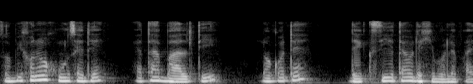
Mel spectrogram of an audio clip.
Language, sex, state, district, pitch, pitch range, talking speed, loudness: Assamese, male, Assam, Sonitpur, 155 Hz, 140-170 Hz, 125 wpm, -16 LUFS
